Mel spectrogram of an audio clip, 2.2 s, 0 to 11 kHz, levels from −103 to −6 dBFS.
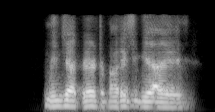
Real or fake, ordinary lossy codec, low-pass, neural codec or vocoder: fake; MP3, 64 kbps; 7.2 kHz; codec, 16 kHz, 1 kbps, FreqCodec, smaller model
